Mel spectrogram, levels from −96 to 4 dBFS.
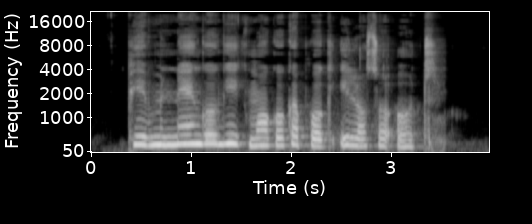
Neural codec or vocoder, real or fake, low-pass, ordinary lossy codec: none; real; none; none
